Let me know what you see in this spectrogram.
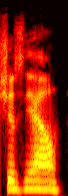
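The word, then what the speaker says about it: Chișinău: I go into, I believe it's pronounced Chisinau.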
